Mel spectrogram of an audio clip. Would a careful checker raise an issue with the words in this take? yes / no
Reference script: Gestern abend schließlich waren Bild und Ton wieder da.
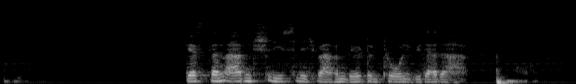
no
